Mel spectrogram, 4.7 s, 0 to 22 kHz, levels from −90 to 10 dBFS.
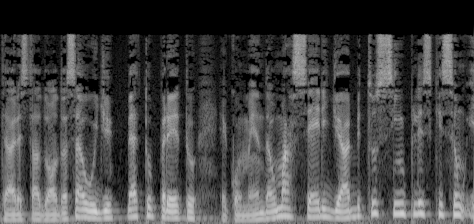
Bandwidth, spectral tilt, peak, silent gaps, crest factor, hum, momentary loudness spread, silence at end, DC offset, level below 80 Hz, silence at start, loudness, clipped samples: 12 kHz; -4.5 dB/octave; -2 dBFS; none; 14 dB; none; 6 LU; 0 s; under 0.1%; -38 dBFS; 0 s; -17 LUFS; under 0.1%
